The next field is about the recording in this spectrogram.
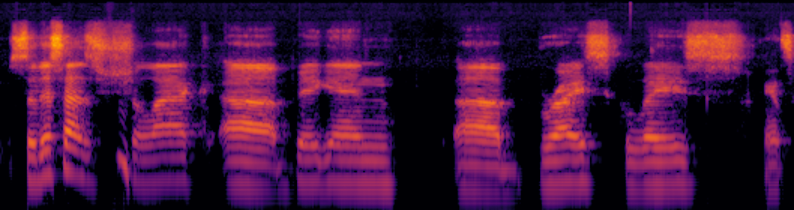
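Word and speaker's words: Brise-Glace: So this has Shellac, Biggin, Bryce Glaze, that's how you say it, and US Maple.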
